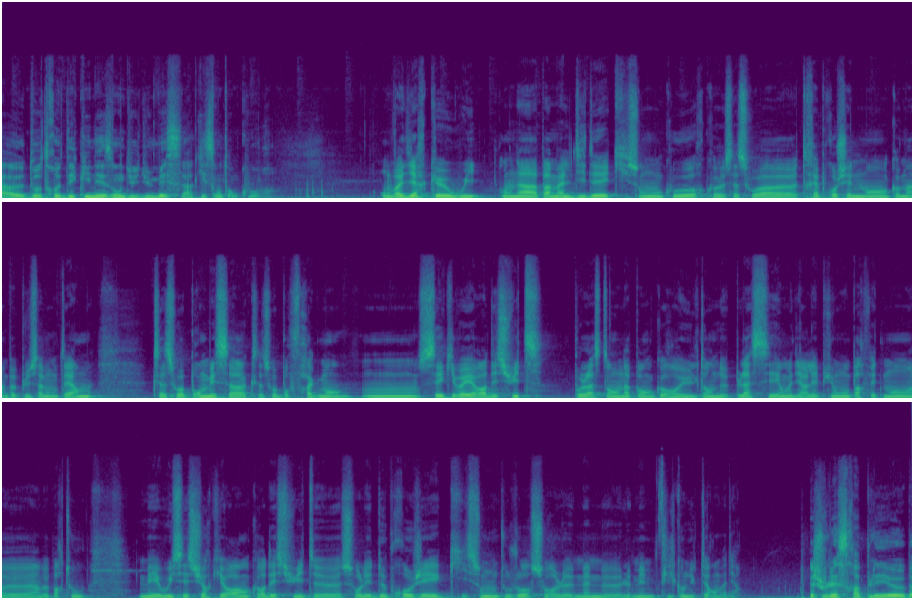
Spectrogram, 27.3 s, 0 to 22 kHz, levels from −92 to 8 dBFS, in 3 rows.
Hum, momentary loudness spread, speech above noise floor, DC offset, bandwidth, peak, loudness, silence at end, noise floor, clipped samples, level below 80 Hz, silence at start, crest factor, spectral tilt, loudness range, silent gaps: none; 9 LU; 25 dB; under 0.1%; 15.5 kHz; -8 dBFS; -27 LUFS; 0 s; -51 dBFS; under 0.1%; -52 dBFS; 0 s; 18 dB; -5.5 dB/octave; 4 LU; none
